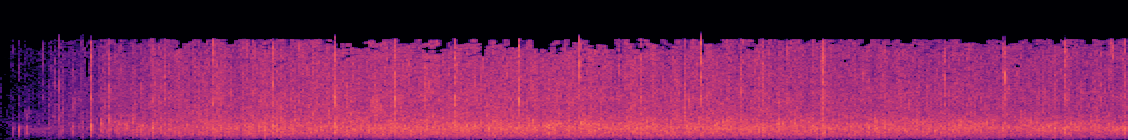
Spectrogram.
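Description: Applause: many hands clapping, swelling in over the first half-second and then holding steady.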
